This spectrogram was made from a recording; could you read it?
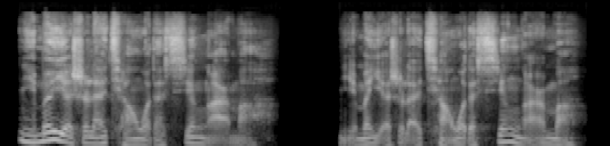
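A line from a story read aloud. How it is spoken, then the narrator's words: Monster murmuring to itself. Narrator (Chinese): 怪物口中喃喃自语的说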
